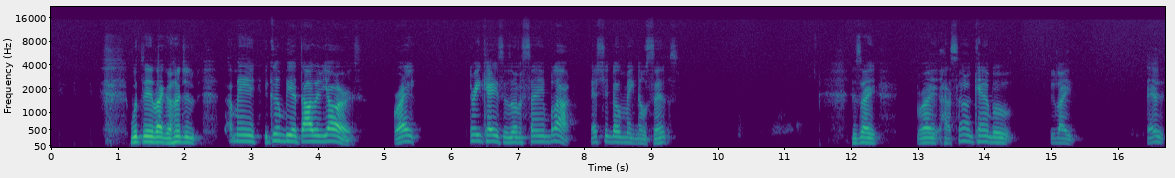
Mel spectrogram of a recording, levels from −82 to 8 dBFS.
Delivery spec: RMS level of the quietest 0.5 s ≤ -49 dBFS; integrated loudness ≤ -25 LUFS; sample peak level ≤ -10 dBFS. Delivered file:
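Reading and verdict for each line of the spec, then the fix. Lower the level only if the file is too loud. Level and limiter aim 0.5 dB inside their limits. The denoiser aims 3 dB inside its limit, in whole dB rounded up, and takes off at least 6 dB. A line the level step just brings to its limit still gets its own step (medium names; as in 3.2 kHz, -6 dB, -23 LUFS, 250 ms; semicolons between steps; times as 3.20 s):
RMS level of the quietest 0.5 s -61 dBFS: pass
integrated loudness -27.0 LUFS: pass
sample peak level -7.0 dBFS: fail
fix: peak limiter -10.5 dBFS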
